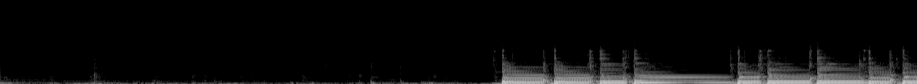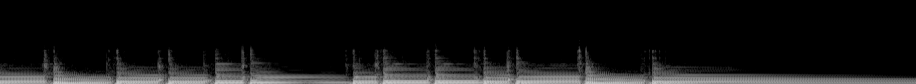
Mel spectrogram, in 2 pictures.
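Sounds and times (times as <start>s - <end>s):
direct input bass guitar: 5.0s - 18.3s.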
